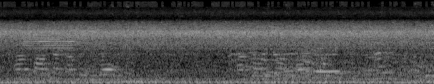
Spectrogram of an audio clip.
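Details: Sparrows massed in a bakul tree beside electric wires at Bhangura Bazar, Pabna, during their daily afternoon gathering; countless overlapping high chirps merge into a steady hissing twitter, and a man speaks nearby.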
